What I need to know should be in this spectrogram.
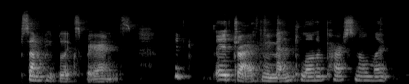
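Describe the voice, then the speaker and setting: Speaking fairly quickly, a woman talks with a British accent. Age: young. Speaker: YouTuber. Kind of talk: personal vlog.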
